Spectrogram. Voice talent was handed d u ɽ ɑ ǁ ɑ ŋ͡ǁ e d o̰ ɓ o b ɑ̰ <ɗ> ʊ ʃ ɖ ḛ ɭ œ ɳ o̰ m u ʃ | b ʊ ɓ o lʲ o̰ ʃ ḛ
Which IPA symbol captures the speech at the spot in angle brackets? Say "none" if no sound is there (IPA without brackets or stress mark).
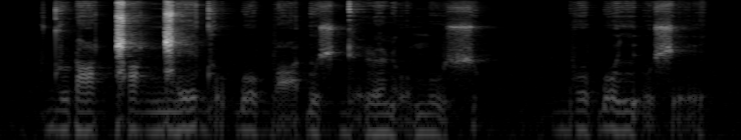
ɗ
